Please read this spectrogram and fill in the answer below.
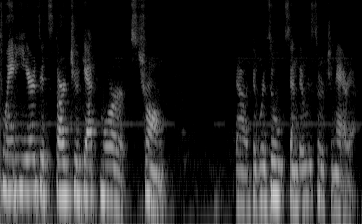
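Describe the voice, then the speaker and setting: A woman with a non-native accent speaks in a dark, mellow, somewhat breathy tone. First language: Portuguese. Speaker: exercise science professor. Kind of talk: academic Q&A discussion. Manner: halting, hesitant.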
